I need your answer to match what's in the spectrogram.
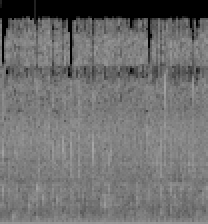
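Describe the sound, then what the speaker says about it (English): Warm water poured into a pork belly soup, a steady rushing pour with a constant low hum beneath, close and unbroken throughout. "have some warm water added in the soup"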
